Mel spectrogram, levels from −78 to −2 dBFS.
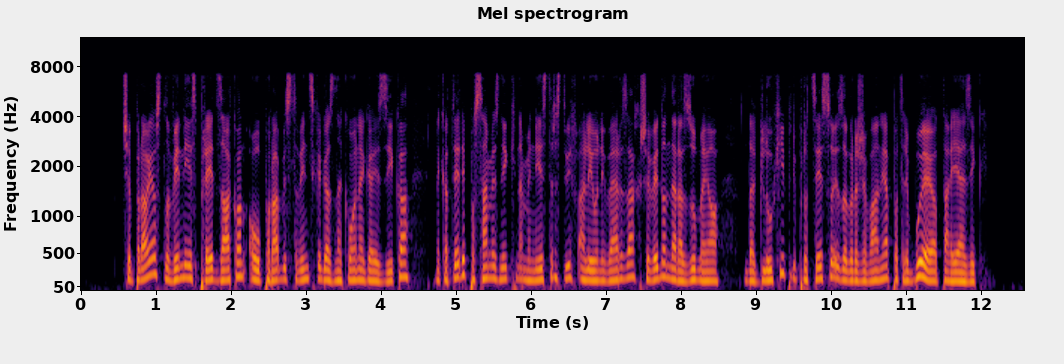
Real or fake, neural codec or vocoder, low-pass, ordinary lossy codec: fake; codec, 16 kHz, 2 kbps, X-Codec, HuBERT features, trained on LibriSpeech; 7.2 kHz; none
